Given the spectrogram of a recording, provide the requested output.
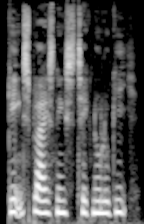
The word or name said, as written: gensplejsningsteknologi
